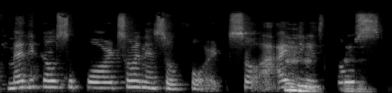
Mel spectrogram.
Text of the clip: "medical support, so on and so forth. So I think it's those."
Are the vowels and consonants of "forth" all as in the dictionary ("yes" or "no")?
no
